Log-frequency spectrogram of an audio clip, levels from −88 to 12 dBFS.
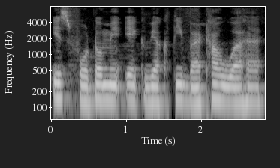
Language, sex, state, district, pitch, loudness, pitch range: Hindi, male, Jharkhand, Garhwa, 130 Hz, -16 LUFS, 125-140 Hz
